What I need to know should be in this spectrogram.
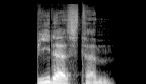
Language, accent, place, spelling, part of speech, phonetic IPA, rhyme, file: German, Germany, Berlin, biederstem, adjective, [ˈbiːdɐstəm], -iːdɐstəm, De-biederstem.ogg
- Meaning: strong dative masculine/neuter singular superlative degree of bieder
